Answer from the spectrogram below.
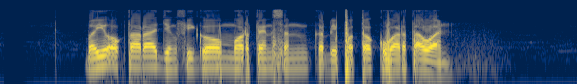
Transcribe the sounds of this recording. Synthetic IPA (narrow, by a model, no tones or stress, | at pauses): bajuɔk̚t̪aɾad͡ʒɨŋfiɡɔmɔrt̪ɛnsənkɨrdipɔt̪ɔkəwart̪awan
